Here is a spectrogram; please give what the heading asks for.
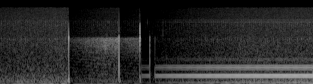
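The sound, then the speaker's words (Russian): A telephone line gives a busy tone after a call drops. A few sharp clicks sound over a background hiss, then a steady electronic tone holds alone to the end. “И звонок у нас, к сожалению, сорвался.”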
